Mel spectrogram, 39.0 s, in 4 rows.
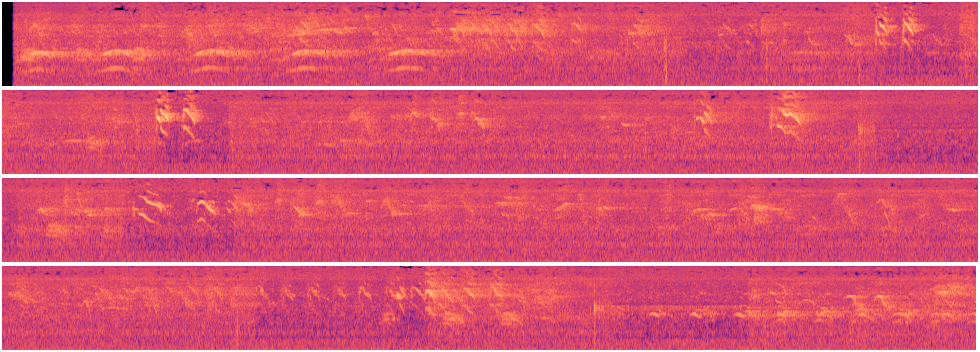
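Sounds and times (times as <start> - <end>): steady background noise: 0.1 - 39.0
bird arched calls: 19.7 - 31.9, 32.5 - 35.2.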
